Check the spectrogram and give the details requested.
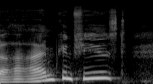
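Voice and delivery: put-on small childlike little-kid voice, rising high. Retelling own reply to god: imitating own voice rising like a little kid. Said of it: "the whole voice going up, little kid kind of thing".

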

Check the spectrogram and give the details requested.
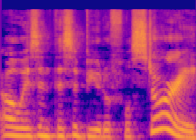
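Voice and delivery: ordinary delivery

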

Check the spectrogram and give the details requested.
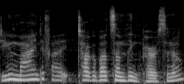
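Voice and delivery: abrupt, sudden, blurted. At the dinner table, Layla suddenly turns to Mimi, abruptly asking. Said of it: "Layla turned to Mimi and abruptly asked".

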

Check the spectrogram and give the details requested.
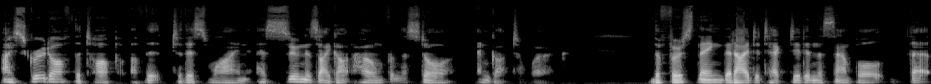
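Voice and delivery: audiobook narrator voice, storyteller reading aloud. Reading Stuart's long-winded recipe aloud for listeners, audiobook narrator voice. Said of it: "I'm going to read it like an audiobook".

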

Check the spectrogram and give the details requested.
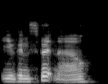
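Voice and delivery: ordinary delivery

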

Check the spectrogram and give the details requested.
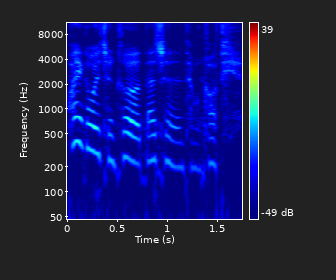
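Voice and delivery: put-on cutesy announcer voice. Imitating the train announcer, in a super cutesy, coy voice. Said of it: "他声音超爆嗲的".

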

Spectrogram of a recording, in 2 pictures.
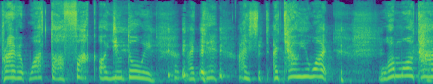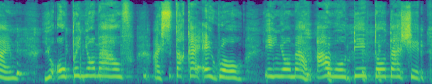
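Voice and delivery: put-on Chinese accent. Retelling how he yelled at a private while his first sergeant watched, total Chinese accent. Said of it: "I went total Chinese accent".

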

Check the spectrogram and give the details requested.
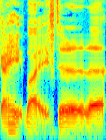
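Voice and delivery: low, droning monotone. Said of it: "her character's kinda monotone".

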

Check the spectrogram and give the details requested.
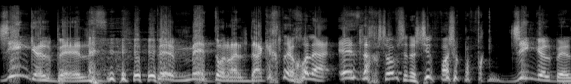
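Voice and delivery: put-on offended, indignant tone. Recapping a video where one man answers Donaldek, mock-offended tone. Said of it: "ורואים את הטון נעלב שלו".

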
